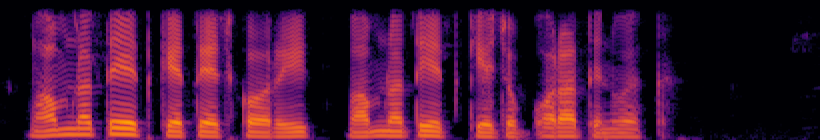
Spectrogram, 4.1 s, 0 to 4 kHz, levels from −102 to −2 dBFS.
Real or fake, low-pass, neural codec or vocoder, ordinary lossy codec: fake; 3.6 kHz; vocoder, 44.1 kHz, 128 mel bands every 256 samples, BigVGAN v2; none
